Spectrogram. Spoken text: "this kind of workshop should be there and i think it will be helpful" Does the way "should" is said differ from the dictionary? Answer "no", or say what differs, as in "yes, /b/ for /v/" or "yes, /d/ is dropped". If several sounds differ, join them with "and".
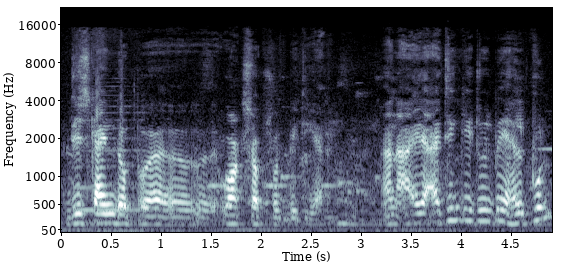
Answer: yes, /s/ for /ʃ/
